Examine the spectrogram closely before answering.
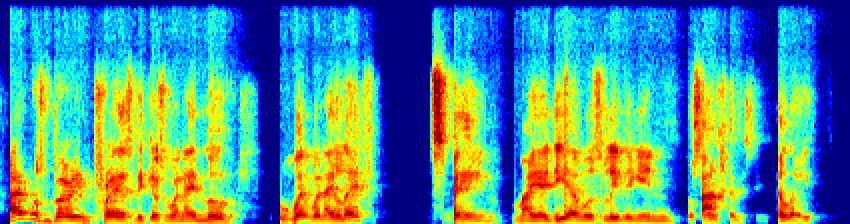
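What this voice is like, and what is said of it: Very thick accent in English. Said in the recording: “I have a very thick accent, but it's not because I'm from Spain. It's because I learned English in Texas”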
